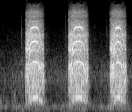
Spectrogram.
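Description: Hart impact driver running in three even, equal-length bursts with short pauses between, each a loud, close, high-pitched whirring whine, no talking.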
